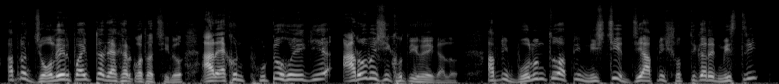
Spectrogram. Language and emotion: Bengali, angry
